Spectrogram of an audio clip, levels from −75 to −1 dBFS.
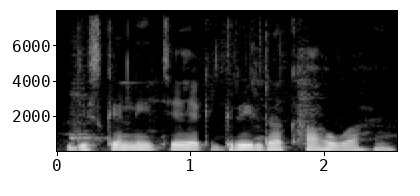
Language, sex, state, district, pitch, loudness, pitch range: Hindi, male, Bihar, Patna, 120 Hz, -16 LUFS, 115-120 Hz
